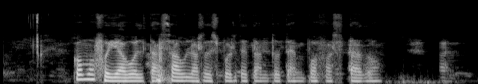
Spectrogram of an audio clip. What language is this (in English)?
Galician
